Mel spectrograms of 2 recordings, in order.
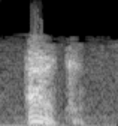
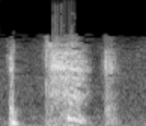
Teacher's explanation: They have almost the same sounds in them, and the T falls between vowels in both. But attic has the first syllable stressed, and we use the D substitution, attic. But in attack, the second syllable is stressed, and we keep the T.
